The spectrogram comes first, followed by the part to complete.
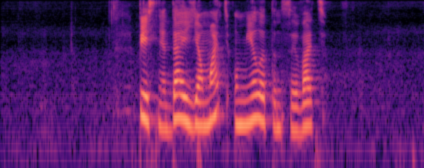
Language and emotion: Russian, positive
